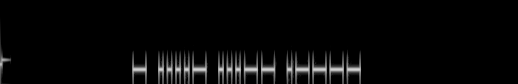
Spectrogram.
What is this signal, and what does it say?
Morse code, heard as a keyed tone, about 28 wpm, 700 Hz. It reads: T431
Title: Numbers - Contest Style - 4-Digit 28wpm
